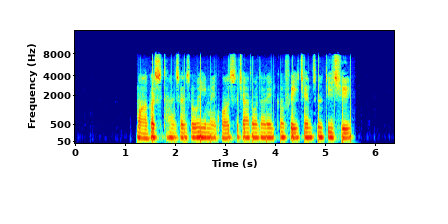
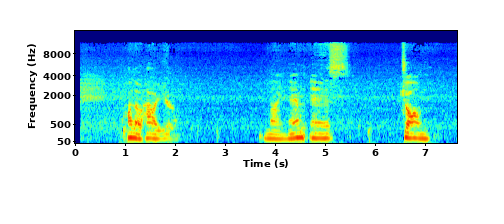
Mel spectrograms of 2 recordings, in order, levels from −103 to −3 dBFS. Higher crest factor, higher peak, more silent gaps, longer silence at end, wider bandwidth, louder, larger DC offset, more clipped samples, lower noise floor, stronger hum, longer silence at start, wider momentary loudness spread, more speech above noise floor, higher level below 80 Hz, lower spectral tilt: about the same, 20 dB vs 20 dB; first, -4 dBFS vs -8 dBFS; neither; first, 0.85 s vs 0.55 s; second, 8.2 kHz vs 11.5 kHz; first, -22 LUFS vs -26 LUFS; neither; neither; first, under -90 dBFS vs -57 dBFS; neither; first, 1.25 s vs 0.1 s; second, 6 LU vs 22 LU; first, over 69 dB vs 32 dB; first, -46 dBFS vs -52 dBFS; about the same, -5.5 dB/octave vs -6 dB/octave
